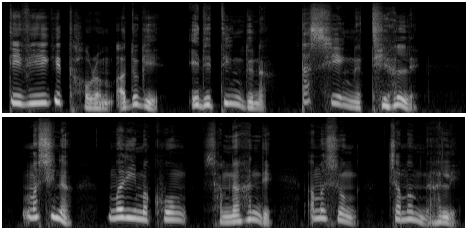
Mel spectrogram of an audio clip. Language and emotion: Manipuri, disgusted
